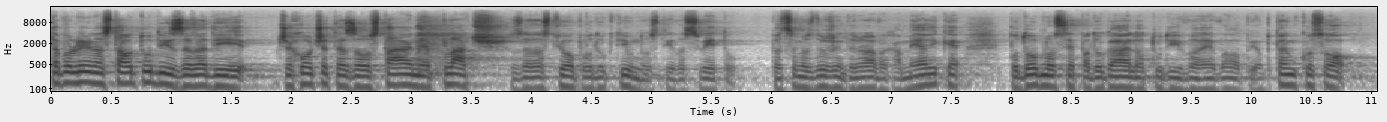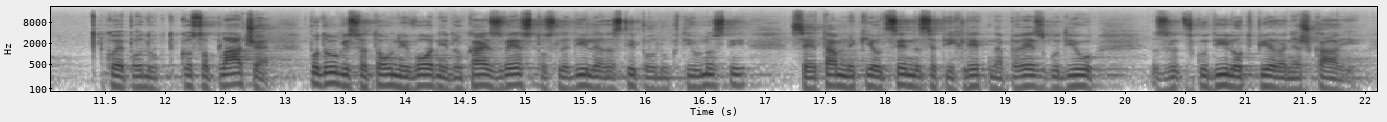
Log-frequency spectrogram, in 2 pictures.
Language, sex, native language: Slovenian, male, Slovenian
